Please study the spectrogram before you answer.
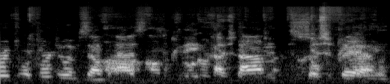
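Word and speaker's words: Chatam Sofer: That would be a Sephardi pronunciation, or at least a poor imitation of a Sephardi pronunciation, which means the seal of the scribe. Khatam Sofer, Sephardi pronunciation. Obviously, some of the consonants are slightly different, and the emphasis tends to be on the last syllable.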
